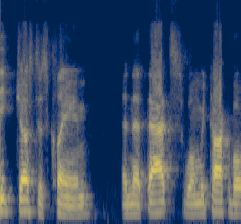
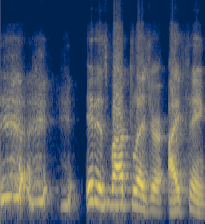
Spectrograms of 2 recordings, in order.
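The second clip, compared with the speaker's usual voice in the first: drawn-out words through very high giggles; 10 semitones higher than usual. Welcomed onto a show as a guest, laughing while talking. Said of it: "I'm laughing now".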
